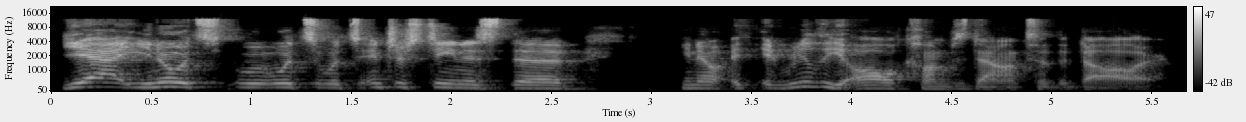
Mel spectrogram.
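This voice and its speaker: A man giving unscripted analysis as a market analyst, in a halting way, repeating words and padding with "you know". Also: a little high, lively intonation, a bit bright. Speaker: market analyst presenting charts. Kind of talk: unscripted financial chart commentary.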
